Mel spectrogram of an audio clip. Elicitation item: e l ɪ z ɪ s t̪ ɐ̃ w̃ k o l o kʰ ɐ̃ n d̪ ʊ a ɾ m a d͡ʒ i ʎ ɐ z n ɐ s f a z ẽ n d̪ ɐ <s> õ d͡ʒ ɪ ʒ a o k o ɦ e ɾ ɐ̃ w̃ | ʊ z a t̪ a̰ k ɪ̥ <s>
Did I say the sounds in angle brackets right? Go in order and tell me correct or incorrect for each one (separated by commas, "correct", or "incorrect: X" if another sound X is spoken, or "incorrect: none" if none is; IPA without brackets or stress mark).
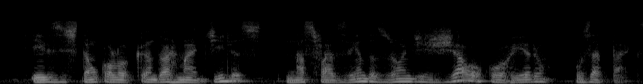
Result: incorrect: z, correct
